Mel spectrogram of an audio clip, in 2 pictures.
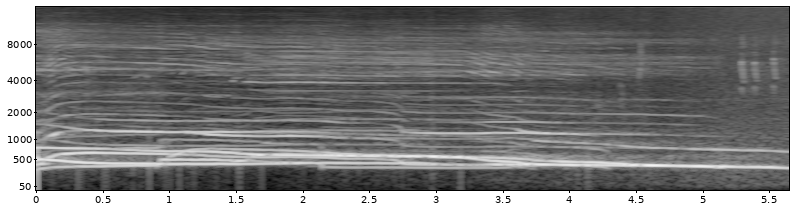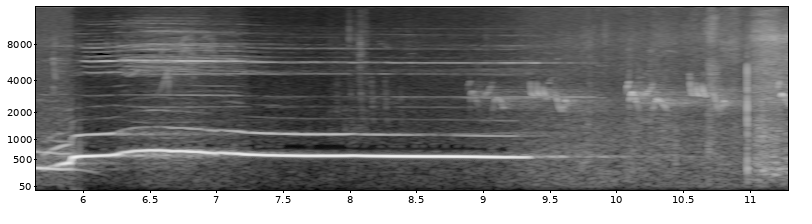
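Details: Six Arctic wolves howling together in a chorus: several overlapping long, smooth tones sliding slowly downward, then one voice jumps higher and holds a steady drawn-out note before the sound fades.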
